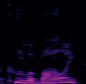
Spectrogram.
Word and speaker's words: Coulibaly: at right there lisanna coulibaly but it's Coulibaly cool cool Coulibaly balli instead of bali okay I don't think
